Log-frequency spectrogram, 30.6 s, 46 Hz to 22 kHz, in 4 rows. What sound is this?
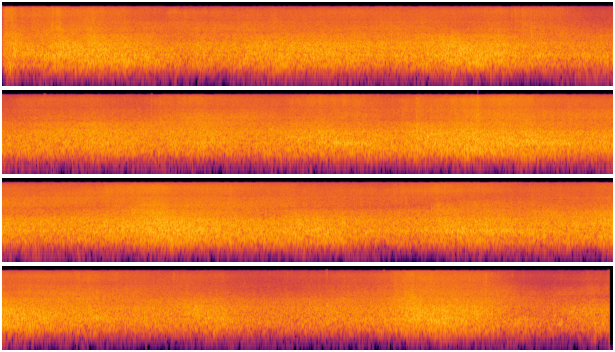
Sound of waves on the Black Sea coast.
Recorded by ZOOM H1 recorder.
Mastering by Logic Pro X.
The Black Sea is a marginal mediterranean sea of the Atlantic Ocean lying between Europe and Asia; east of the Balkan Peninsula (Southeast Europe), south of the East European Plain in Eastern Europe, west of the Caucasus, and north of Anatolia in Western Asia. It is supplied by major rivers, principally the Danube, Dnieper, and Don. The watersheds of many countries drain into the sea beyond the six that share its coast.
The Black Sea ultimately drains into the Mediterranean Sea, via the Turkish Straits and the Aegean Sea. The Bosporus Strait connects it to the small Sea of Marmara which in turn is connected to the Aegean Sea via the Strait of the Dardanelles. To the north, the Black Sea is connected to the Sea of Azov by the Kerch Strait.
beach, black, coast, gale, littoral, natural, nature, ocean, riparian, riverine, riverside, sea, seaboard, seashore, seaside, shore, storm, water, waves, weather, wind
